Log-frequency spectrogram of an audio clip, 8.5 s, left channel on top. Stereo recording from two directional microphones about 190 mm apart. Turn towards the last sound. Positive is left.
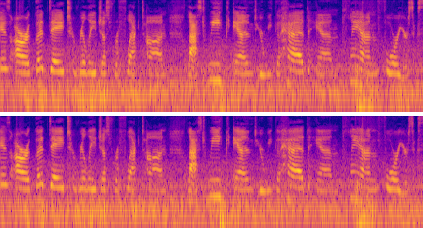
turn(degrees=10)  # may be behind; listen again after turning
